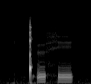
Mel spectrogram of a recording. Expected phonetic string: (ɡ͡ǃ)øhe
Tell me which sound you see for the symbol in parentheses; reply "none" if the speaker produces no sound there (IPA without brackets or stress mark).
ǃʼ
